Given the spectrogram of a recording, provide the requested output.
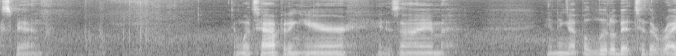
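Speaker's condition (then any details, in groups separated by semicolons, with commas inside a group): No condition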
